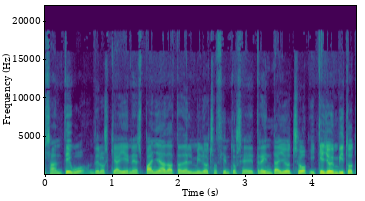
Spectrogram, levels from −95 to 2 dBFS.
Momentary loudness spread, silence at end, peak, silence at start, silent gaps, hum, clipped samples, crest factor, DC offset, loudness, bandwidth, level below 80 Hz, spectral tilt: 10 LU; 0.05 s; 0 dBFS; 0 s; none; none; under 0.1%; 18 dB; under 0.1%; -19 LUFS; 19 kHz; -54 dBFS; -7 dB/octave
